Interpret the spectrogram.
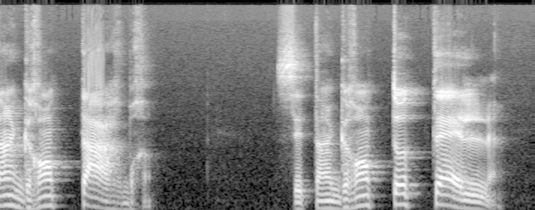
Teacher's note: avec la liaison, la lettre D se prononce comme un T.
